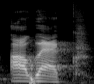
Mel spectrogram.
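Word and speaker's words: avec: words में for example A वी ई सी इसको पढ़ते हैं हम आवक आवक मींस होता है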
